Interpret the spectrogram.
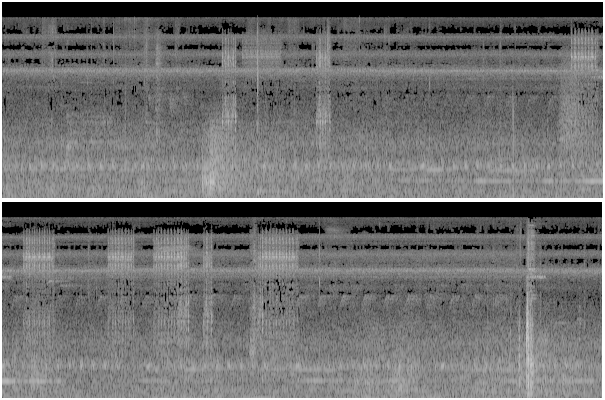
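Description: Forest insect chorus: a steady high-pitched drone with short rasping bursts every second or two through the middle, and one sharp click near the end.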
